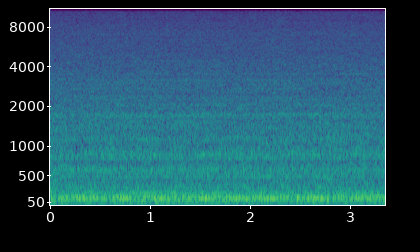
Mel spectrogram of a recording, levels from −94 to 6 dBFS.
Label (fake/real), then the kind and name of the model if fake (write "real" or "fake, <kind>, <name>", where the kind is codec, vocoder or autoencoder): real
